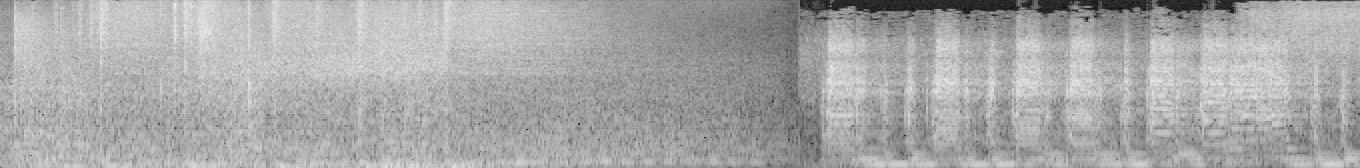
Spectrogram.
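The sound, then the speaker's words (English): A pre-production truck with Multimatic GSSV shocks and skid protection drives hard off-road, a loud rumble of engine and churning terrain for several seconds, then it cuts abruptly to rhythmic, tonal music. “We just inspired this pre-production truck you see behind me. Let's go see what it'll do.”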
